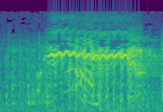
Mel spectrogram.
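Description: A horse whinnies loudly and long in an old radio drama scene, with hooves clip-clopping beneath it, close and prominent for most of the two seconds.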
